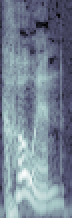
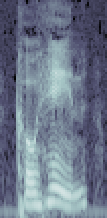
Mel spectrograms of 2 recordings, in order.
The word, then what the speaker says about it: kohen: The Hebrew term kohen, spelled with a K-O-H-E-N, which is also spelled sometimes with a C, C-O-H-E-N, kohen, or kohen, as it's pronounced in different ways, means priest.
